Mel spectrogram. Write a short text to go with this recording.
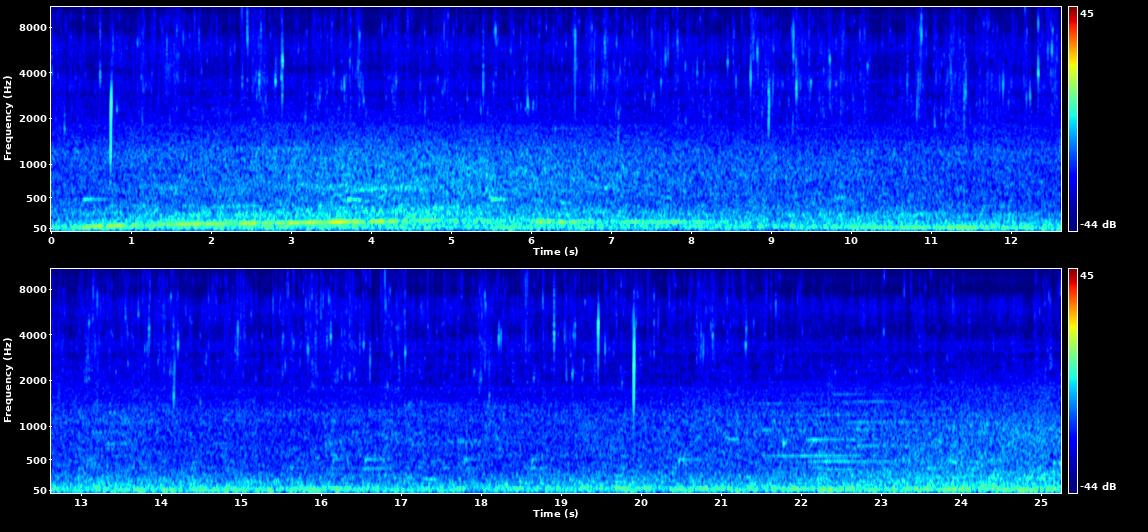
up close at the fountain in the small park facing the prva gimnazija, as some skaters sitting under a nearby tree strummed a few chords on a mandolin.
